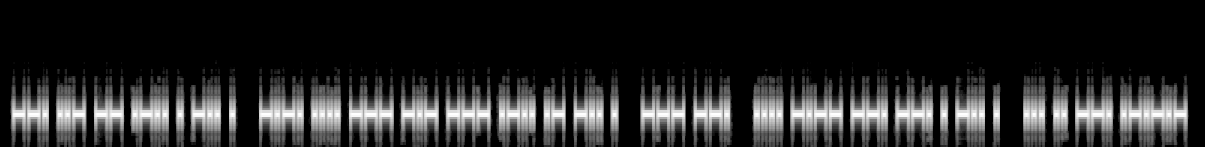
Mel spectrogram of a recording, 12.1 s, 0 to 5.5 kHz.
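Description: Morse code, heard as a keyed tone, about 32 wpm, 600 Hz. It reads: GUMLEDE CHOKOLADE OG HYGGEDE SIG.
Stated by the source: High-speed QRQ CW at 32 WPM.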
